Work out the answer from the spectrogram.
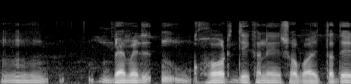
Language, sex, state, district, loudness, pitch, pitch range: Bengali, male, West Bengal, Malda, -18 LUFS, 90 Hz, 85-90 Hz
